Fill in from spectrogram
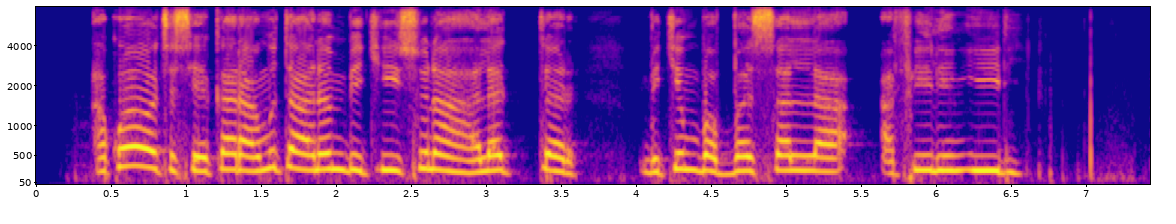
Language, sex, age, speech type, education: Hausa, female, 15-29, read, primary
